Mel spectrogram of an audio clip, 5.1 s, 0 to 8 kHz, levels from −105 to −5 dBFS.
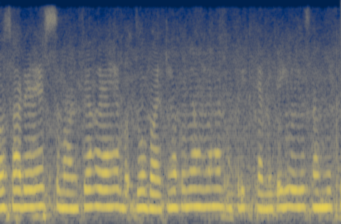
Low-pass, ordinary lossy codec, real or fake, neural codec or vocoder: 7.2 kHz; none; fake; codec, 16 kHz, 4 kbps, FreqCodec, smaller model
